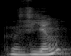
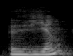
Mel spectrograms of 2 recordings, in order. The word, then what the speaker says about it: viens: vient attention au terminaison je viens avec S tu viens avec s il elle en vient avec T si bien qu'on ne les prononce pas nous venons vous venez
